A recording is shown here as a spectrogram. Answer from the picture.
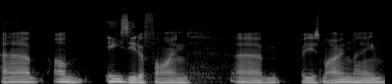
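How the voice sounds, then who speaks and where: In a very clean recording with a silent background, a man with a New Zealand accent speaks at a very deep, low pitch in a dark, mellow tone, with fairly even intonation. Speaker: artist. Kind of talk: casual interview chat. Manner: halting, filler-heavy.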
